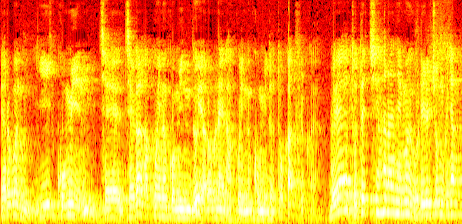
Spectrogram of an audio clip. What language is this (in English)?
Korean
